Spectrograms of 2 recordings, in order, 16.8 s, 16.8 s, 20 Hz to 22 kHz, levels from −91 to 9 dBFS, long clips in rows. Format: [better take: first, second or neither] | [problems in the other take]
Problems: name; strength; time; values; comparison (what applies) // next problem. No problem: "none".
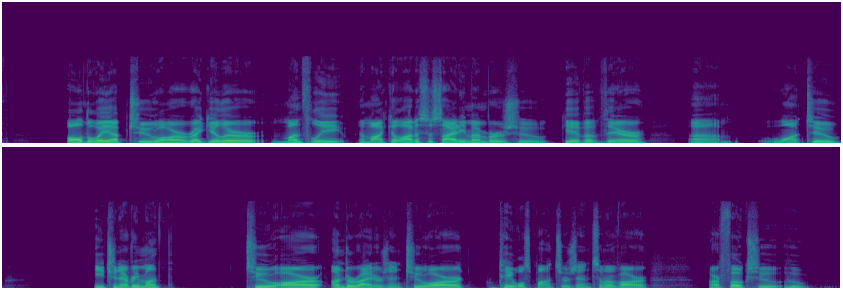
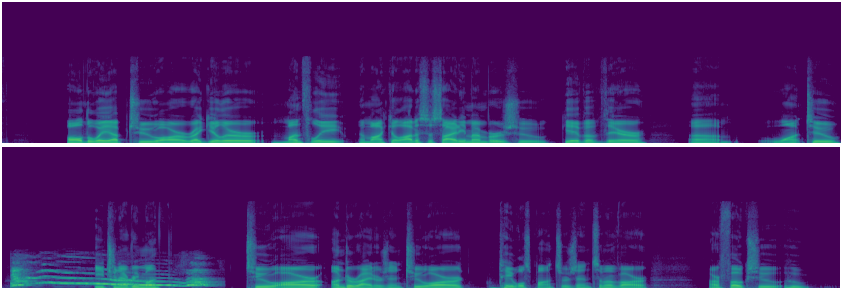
first | dog barking; loud; from 8.5 to 10 s; peak 3 dB above the speech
